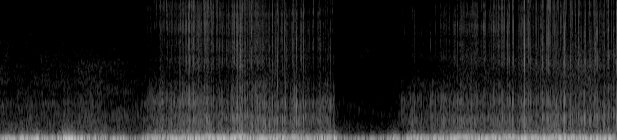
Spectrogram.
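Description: Long white-tipped acrylic nails scratch and rub a medium-sized, soft black foam windscreen covering a condenser microphone, held in one hand while a second microphone stands untouched beside it. The close contact produces a deep, rumbling low thumping with a bright, crackly scratch layered on top. The scratching starts softly, swells into a dense stretch, pauses briefly near the middle, then picks up again.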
